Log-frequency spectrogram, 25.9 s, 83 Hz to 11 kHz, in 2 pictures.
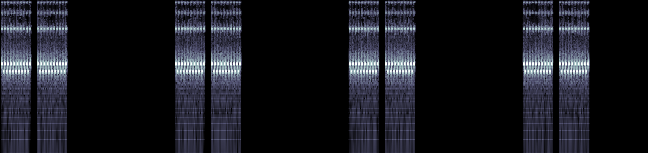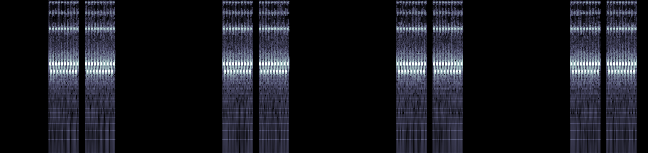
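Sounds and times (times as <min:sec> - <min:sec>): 
landline phone ringing: 0:00.0 - 0:01.4, 0:03.5 - 0:04.9, 0:07.0 - 0:08.4, 0:10.5 - 0:11.8, 0:13.9 - 0:15.3, 0:17.4 - 0:18.8, 0:20.9 - 0:22.3, 0:24.4 - 0:25.8.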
